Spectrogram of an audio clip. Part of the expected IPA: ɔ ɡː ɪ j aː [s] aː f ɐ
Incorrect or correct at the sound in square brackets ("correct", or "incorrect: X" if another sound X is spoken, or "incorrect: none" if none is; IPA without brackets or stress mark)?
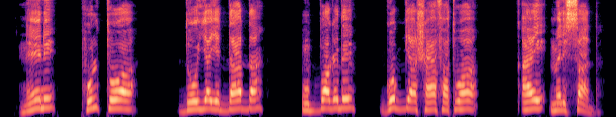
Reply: incorrect: ʃ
